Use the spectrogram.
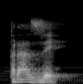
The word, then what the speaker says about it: prazer: meu prazer é meu Entendeu prazer é meu prazer prazer prazer tão preferência para trazer Lembrando que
